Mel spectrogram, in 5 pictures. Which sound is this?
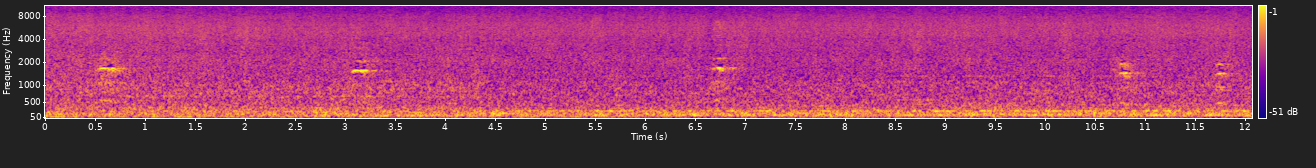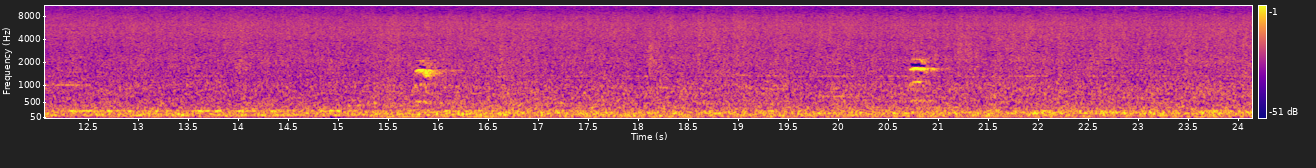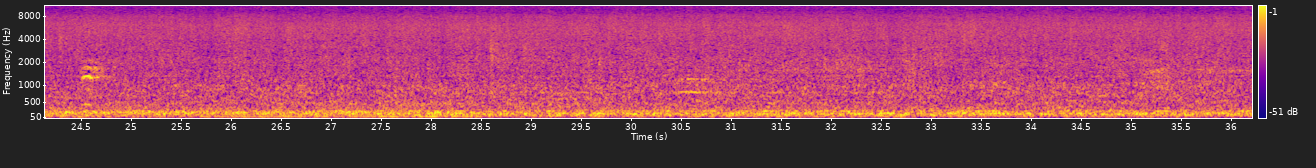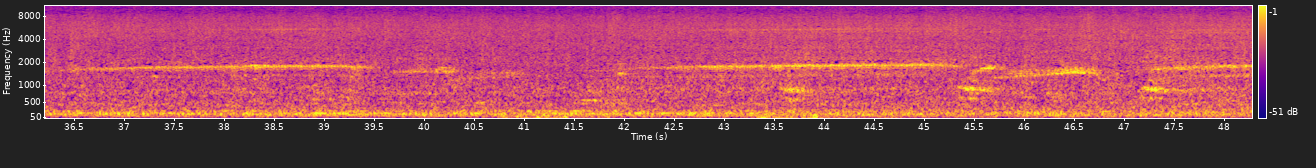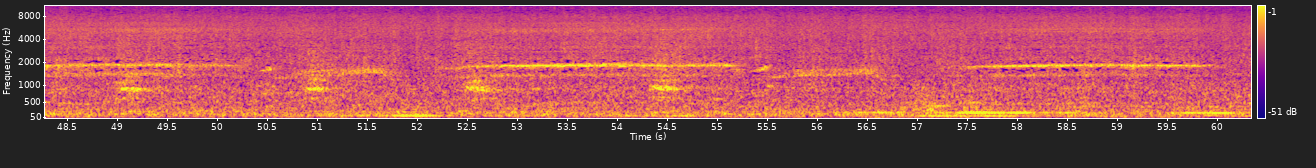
This is a recording of Australian Little Penguins calling. There is also a waterfall. Recorded with a Zoom H2.
australia, call, field-recording, penguin, water, waterfall, zoo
